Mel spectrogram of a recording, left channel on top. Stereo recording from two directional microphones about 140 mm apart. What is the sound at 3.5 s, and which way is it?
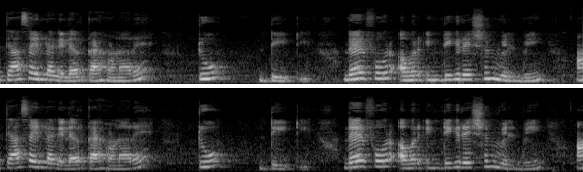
Speech, 35° right (ahead or behind).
